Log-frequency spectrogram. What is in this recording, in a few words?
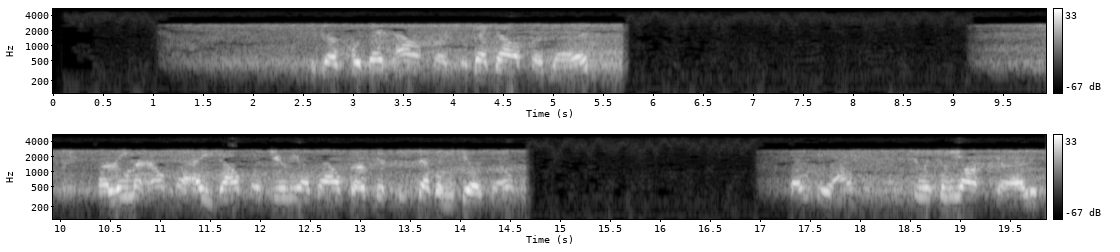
6m ssb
